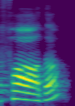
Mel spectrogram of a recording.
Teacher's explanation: remember to make far longer than the second syllable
